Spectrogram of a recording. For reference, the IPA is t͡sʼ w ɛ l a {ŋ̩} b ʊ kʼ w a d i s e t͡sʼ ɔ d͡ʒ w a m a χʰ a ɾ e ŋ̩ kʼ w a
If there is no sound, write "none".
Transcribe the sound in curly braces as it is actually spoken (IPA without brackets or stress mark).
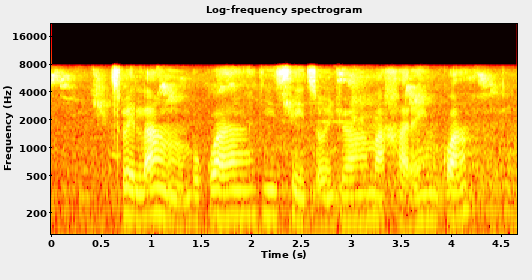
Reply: ŋ̩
